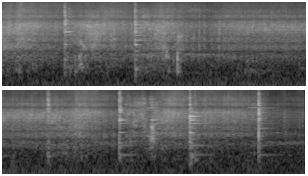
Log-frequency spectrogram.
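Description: Fried yam and lata fish curry stirs and sizzles in a pan after a little water is added, with a steady hiss broken by scattered clinks of a spoon against the pan.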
